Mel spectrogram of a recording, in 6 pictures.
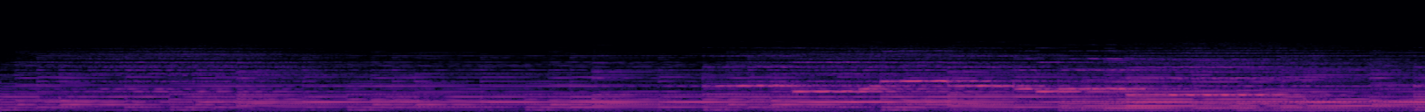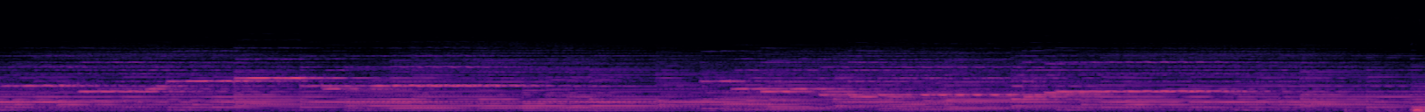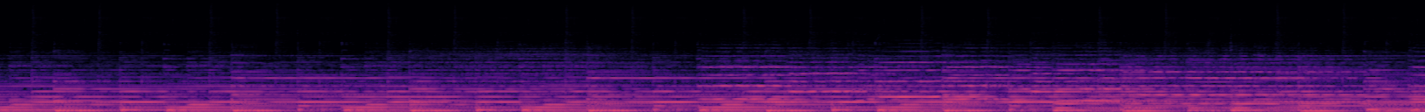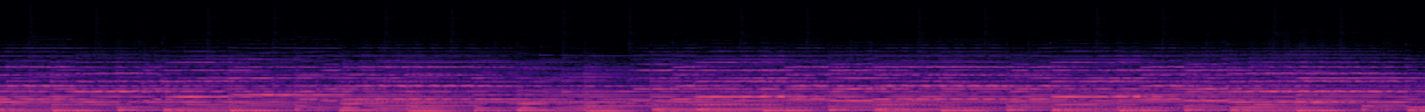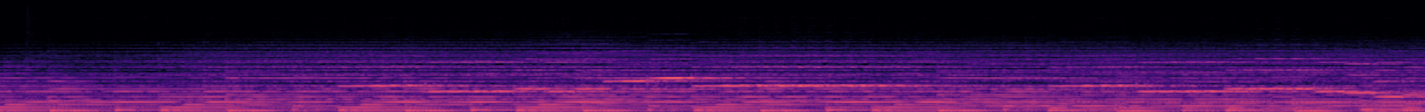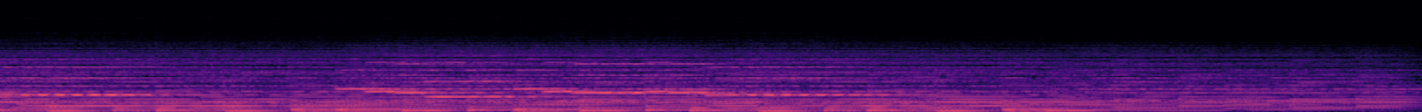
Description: • Music requires/does smooth looping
